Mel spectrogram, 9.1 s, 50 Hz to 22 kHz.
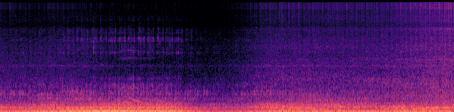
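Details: Triumph Spitfire 1500 after refitting welded exhaust, intake manifold and carbs: engine blips up and settles back in smooth rises with no ticking or puffing; exhaust now sounds tight and leak-free, running normally; shut off for a coolant leak.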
